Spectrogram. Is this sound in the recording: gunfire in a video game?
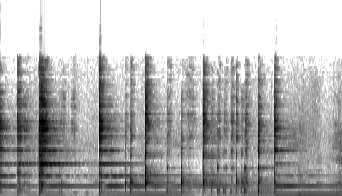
no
